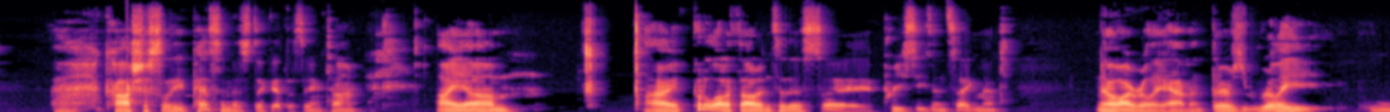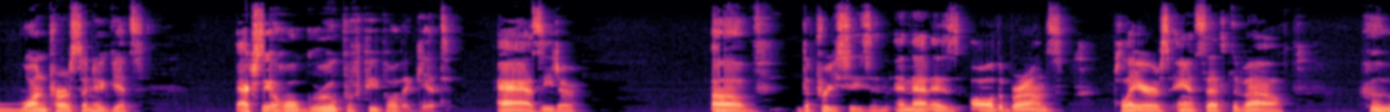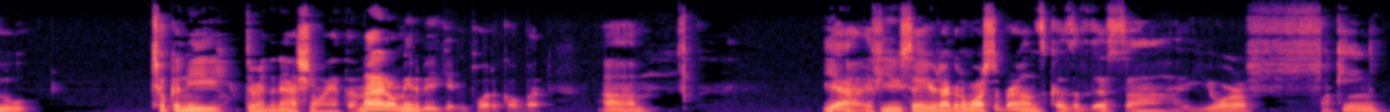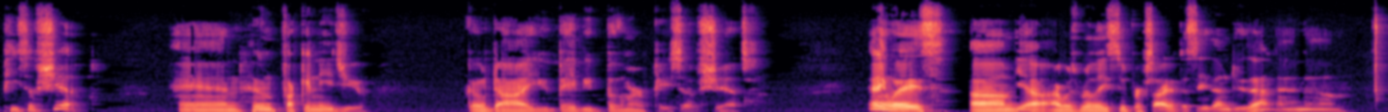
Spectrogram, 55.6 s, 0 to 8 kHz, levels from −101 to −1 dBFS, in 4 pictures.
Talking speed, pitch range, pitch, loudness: 130 wpm, 100-125 Hz, 115 Hz, -20 LUFS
